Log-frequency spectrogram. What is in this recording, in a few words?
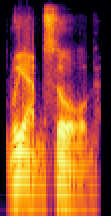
"reabsorb", British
